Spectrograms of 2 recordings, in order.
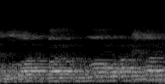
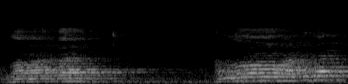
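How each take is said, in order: First: Both phrases are joined in one breath. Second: A breath pause separates the two phrases.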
